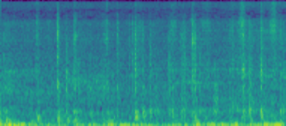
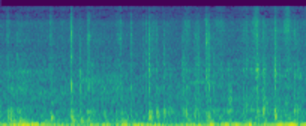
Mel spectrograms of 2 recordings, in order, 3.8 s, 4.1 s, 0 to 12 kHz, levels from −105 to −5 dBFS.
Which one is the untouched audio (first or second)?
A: second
